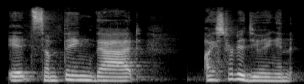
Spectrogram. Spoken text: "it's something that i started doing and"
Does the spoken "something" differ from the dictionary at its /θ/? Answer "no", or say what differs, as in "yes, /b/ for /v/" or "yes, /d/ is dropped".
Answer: no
